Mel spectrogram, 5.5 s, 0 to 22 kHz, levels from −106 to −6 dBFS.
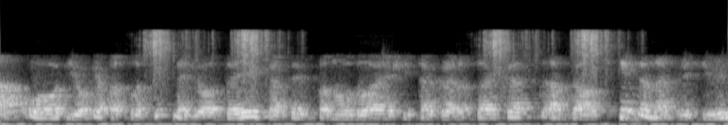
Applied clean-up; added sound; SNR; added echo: none; Cutlery, silverware; 11 dB; reverberation time 0.3 s.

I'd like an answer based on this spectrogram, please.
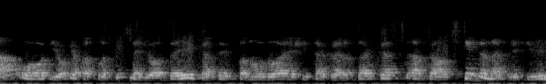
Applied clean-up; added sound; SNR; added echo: neural separator model SepFormer DNS4.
